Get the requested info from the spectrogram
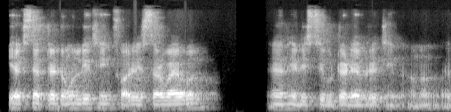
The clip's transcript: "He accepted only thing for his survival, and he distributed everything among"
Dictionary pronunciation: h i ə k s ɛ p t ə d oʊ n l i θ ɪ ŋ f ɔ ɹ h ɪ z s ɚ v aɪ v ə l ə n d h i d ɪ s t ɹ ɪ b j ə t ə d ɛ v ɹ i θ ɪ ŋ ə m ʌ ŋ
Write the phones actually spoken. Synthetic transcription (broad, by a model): h i ə k s ɛ p t ə d oʊ n l i t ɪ ŋ f ɔ ɹ h ɪ z s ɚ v aɪ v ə l ə n d h i d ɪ s t ɹ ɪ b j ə t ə d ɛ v ɹ i t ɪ ŋ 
